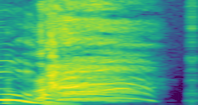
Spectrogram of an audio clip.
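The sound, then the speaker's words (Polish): A person vocally imitates a bird's screech: one loud, strained, sliding squawk lasting most of a second, followed by a brief pause and the start of another cry. “został tym ptakiem teraz.”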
